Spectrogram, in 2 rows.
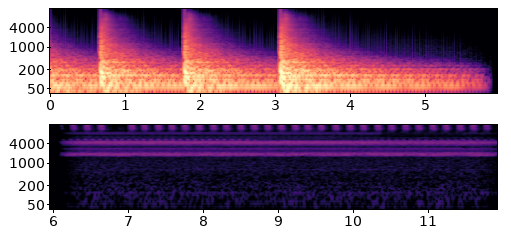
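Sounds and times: drum hit rumbling: 0:00.0 - 0:05.4
crickets chirping: 0:06.1 - 0:11.9.

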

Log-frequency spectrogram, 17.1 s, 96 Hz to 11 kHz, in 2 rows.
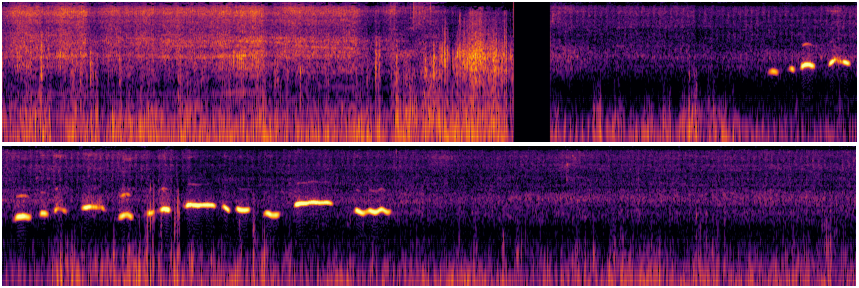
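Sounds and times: wind buffeting microphone: 0:00.0 - 0:17.0
person whistling a tune: 0:07.7 - 0:12.5.

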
